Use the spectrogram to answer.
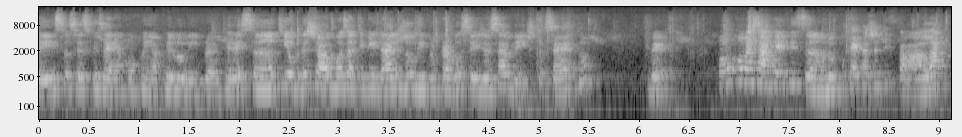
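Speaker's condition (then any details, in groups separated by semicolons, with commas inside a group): No condition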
